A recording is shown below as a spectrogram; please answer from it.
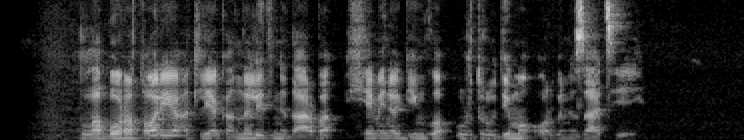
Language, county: Lithuanian, Vilnius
